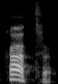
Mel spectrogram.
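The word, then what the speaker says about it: quatre: pronounced as k so number four is katra so remember the name katrina okay so you can remove ina and keep the rest katru number five is pronounced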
